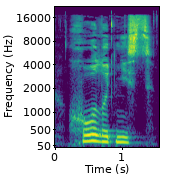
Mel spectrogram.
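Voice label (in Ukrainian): "холодність", Ukrainian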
